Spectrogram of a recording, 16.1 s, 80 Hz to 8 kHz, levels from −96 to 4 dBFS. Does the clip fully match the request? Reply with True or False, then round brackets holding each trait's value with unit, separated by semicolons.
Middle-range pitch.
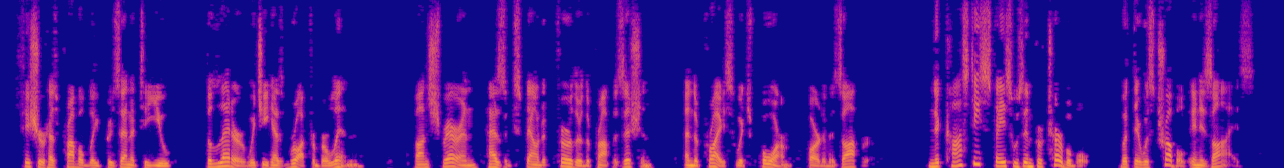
True (145 Hz)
